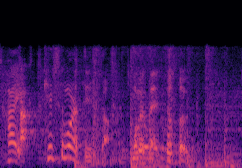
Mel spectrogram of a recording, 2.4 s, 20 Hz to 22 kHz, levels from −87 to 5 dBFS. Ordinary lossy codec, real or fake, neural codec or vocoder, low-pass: Opus, 24 kbps; fake; vocoder, 44.1 kHz, 128 mel bands, Pupu-Vocoder; 7.2 kHz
